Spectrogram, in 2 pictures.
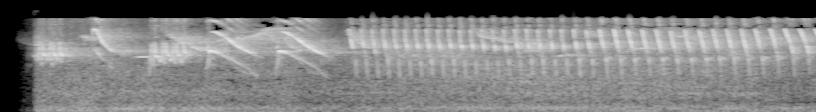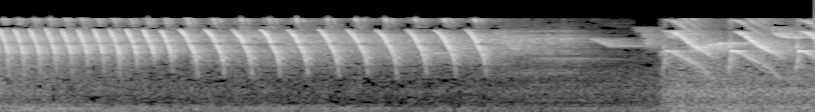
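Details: Yellow canary singing during song training: loud, high trilled rolls of rapid repeated notes, some sweeping downward, running for several seconds, a short pause, then more fast trills.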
